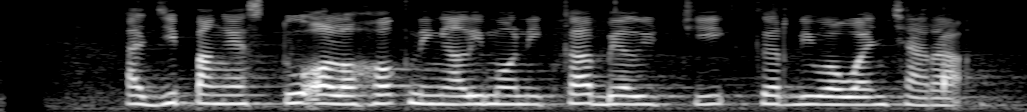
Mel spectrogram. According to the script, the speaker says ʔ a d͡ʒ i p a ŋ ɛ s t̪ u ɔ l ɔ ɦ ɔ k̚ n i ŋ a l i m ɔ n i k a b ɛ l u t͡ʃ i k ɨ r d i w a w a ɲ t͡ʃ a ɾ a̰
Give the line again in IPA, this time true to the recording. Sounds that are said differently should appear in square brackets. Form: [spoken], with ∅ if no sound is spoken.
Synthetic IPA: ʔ a d͡ʒ i p a ŋ ɛ s t̪ u ɔ l ɔ ɦ ɔ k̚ n i ŋ a l i m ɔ n i k a b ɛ l u t͡ʃ i k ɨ r d i w a w a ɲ t͡ʃ a ɾ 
